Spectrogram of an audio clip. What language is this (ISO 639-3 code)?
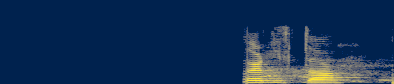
isl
